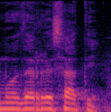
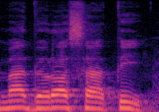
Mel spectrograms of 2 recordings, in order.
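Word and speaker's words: مدرسة: Iya, bukan mudarrisati, tapi madrasati.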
